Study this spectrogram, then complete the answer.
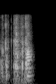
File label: Reload Pump shotgun; weapons; Max Payne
